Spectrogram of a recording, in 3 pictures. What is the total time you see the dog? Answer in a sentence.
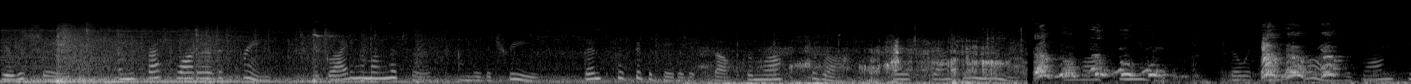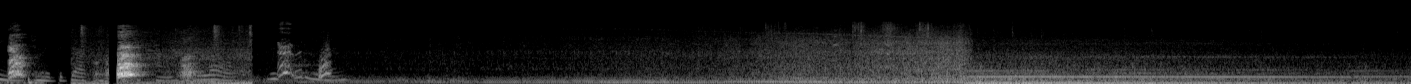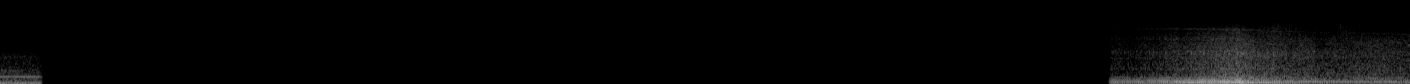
You can hear the dog for 11 seconds altogether.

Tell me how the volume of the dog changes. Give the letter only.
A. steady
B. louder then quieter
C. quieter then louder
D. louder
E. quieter
D.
